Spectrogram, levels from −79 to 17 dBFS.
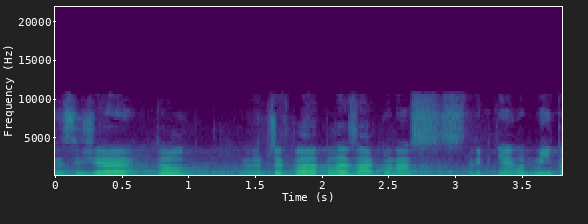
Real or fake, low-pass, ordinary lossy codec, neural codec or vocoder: fake; 10.8 kHz; MP3, 64 kbps; vocoder, 44.1 kHz, 128 mel bands, Pupu-Vocoder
